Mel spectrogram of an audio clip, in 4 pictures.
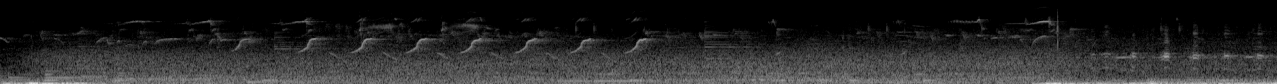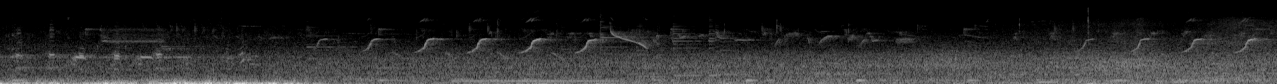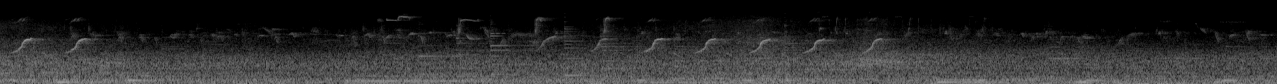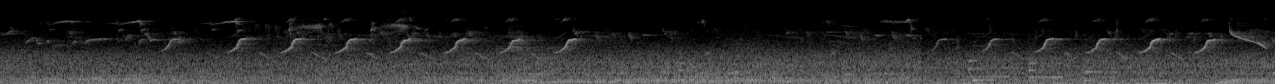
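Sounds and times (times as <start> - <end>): songbird whistling: 0.0 - 6.7, 9.6 - 19.6, 23.5 - 26.6, 29.2 - 35.1, 38.9 - 44.2, 46.6 - 51.0
birds chirping: 0.0 - 51.0.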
